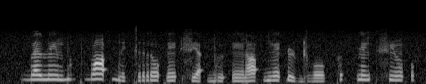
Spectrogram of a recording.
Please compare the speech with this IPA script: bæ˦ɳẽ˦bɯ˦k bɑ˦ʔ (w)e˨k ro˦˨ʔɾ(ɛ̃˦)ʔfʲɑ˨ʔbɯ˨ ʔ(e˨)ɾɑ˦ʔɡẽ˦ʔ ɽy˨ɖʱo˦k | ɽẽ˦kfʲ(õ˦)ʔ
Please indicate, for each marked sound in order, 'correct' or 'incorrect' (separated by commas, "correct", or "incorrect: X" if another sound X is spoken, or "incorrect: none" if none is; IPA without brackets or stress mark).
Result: incorrect: b, incorrect: ẽ˦, incorrect: ẽ˨, correct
